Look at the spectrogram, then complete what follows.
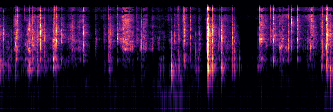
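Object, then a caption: Plastic cosmetic jar with lid. A medium white round hollow plastic cosmetic jar with a lid, held in the hands, is tapped on its side and lid with fingertips, nails and metal rings worn on the fingers. The result is a rapid, irregular run of dry, bright clicks and light knocks with almost no ring or low end. There is a brief silent pause just before the tapping resumes.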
